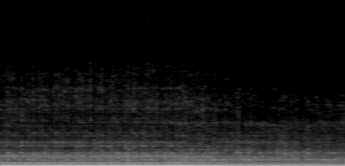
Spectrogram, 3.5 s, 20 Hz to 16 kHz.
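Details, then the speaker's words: 2003 Subaru Impreza Bug Eye, 5-speed base model: low, even boxer burble with a smooth, steady stock idle and no knocks or misses. Possibly slight pulley noise at the front. "Okay, we'll see if she'll idle. Okay. Well, you know, it sounds like a Subaru. A stock Subaru."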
